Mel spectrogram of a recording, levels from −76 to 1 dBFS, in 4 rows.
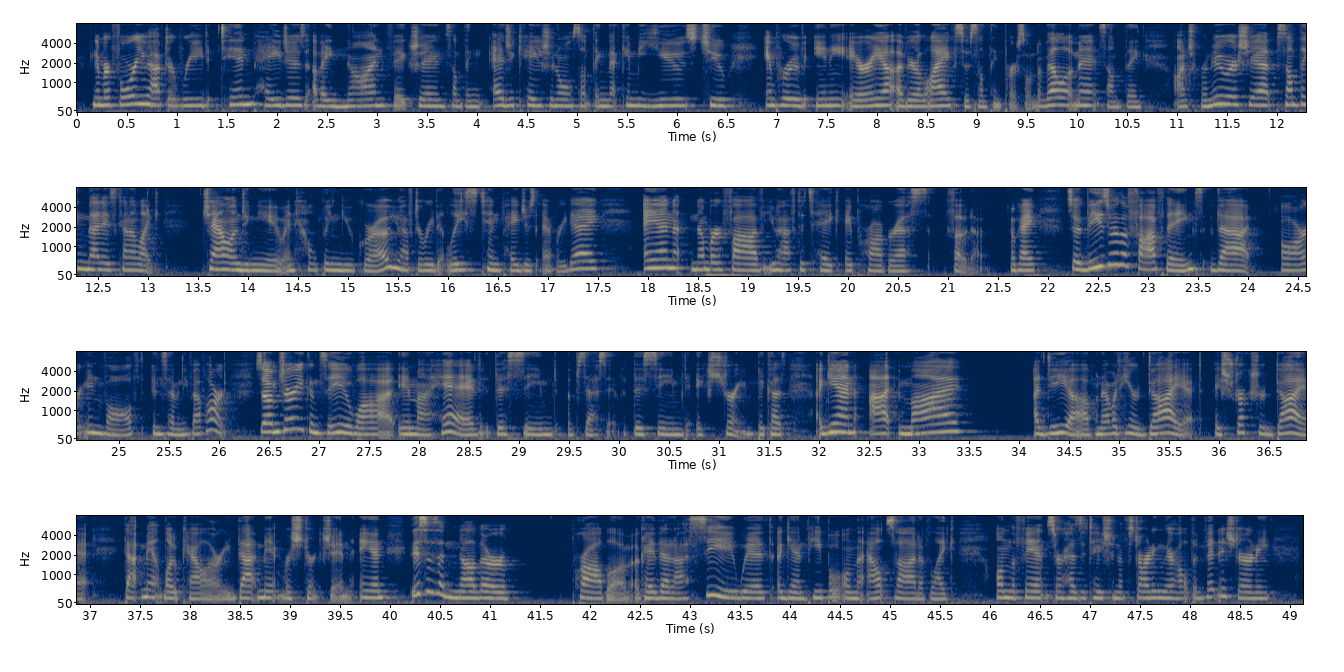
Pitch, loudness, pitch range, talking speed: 215 Hz, -26 LUFS, 200-235 Hz, 170 wpm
